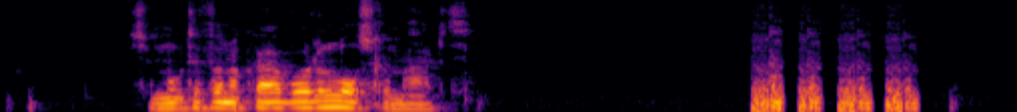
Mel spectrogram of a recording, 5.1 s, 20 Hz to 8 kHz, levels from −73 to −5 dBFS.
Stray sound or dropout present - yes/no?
yes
